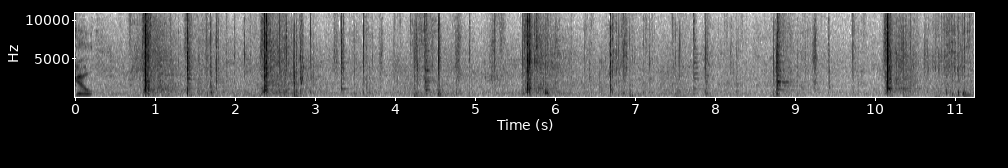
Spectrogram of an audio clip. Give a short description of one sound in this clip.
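A shuttlecock is struck sharply back and forth with rackets.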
